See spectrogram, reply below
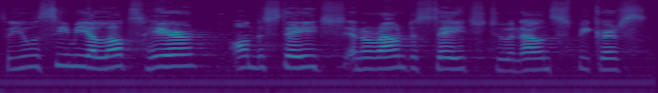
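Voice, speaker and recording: With a fairly high, bright voice, this Dutch woman delivers her lines flatly but forcefully at normal speed. She is the informal master of ceremonies opening a live conference, speaking from the stage of a big indoor hall through a PA thick with reverb.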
